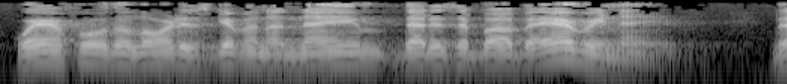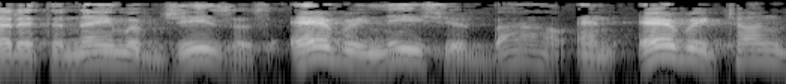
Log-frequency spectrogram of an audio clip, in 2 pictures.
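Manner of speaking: preacher proclaiming the resurrection in full voice; full-force preaching. Acted. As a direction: proclaim it to the whole room.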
